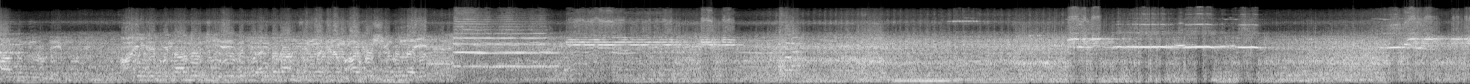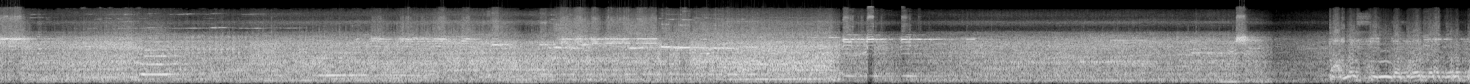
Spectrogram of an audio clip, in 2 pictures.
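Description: Road traffic with vehicle horns sounding several times over a steady rumble of passing vehicles, mixed with voices.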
